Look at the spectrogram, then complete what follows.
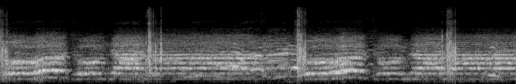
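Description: A group of male students singing a protest song in harmony, with a sharp clap on the beat about every one and a half seconds.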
